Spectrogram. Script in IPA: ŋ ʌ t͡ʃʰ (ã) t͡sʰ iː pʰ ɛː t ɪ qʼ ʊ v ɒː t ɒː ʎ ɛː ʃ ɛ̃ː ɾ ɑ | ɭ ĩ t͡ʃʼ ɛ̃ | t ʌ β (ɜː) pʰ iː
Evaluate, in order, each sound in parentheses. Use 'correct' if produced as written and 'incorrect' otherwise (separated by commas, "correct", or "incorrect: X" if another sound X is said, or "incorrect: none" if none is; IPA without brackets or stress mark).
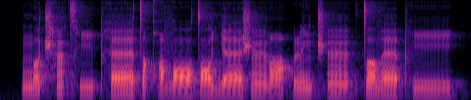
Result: incorrect: æ̃, incorrect: ɛː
